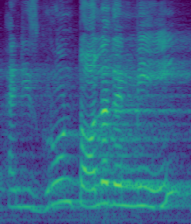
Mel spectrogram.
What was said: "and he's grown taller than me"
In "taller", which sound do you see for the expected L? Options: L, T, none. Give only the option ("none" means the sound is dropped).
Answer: L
